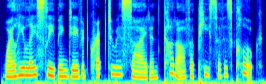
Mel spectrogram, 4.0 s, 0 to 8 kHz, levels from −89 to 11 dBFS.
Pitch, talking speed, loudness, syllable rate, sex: 200 Hz, 255 wpm, -19 LUFS, 5.5 syllables/s, female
